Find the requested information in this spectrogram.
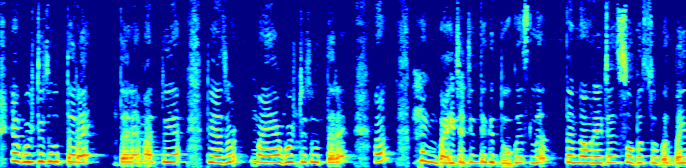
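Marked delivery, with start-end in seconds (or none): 0.1-5.4 pleading. Acted. Wife pleading for an answer.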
